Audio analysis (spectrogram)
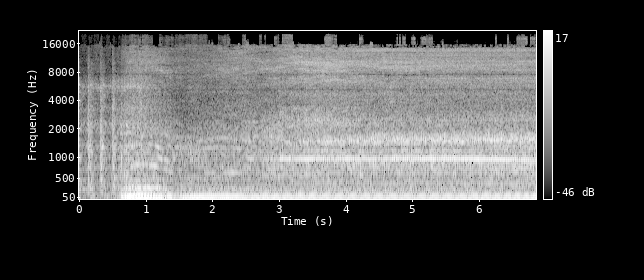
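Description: A supercharged Mazda Miata engine cranks and fires up, then settles into a loud, steady rough idle with a faint whine, close by and without talk.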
